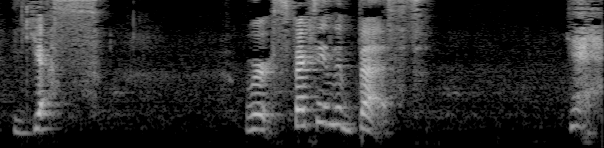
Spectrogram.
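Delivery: ordinary talk, nothing marked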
